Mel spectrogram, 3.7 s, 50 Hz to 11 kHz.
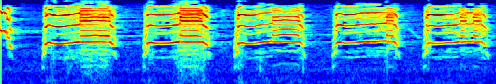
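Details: Bald eagle eaglet refusing to share a fish with its mother at the nest, June 23, 2021: five loud, drawn-out, piercing squeals with rich overtones, spaced evenly about two-thirds of a second apart.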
